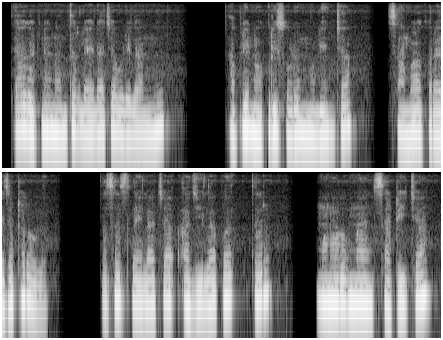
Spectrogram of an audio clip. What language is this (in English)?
Marathi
